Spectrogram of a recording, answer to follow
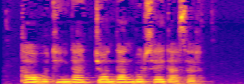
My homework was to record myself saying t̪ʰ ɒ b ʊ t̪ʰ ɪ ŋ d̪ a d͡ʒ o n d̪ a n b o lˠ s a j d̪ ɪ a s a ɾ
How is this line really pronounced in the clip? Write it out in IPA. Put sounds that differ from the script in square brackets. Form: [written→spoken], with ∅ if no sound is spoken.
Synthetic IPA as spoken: t̪ʰ ɒ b ʊ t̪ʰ ɪ ŋ d̪ a d͡ʒ [o→ɒ] n d̪ a n b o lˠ s a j d̪ ɪ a s a ɾ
